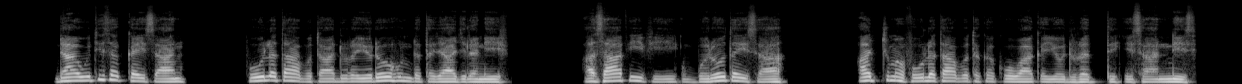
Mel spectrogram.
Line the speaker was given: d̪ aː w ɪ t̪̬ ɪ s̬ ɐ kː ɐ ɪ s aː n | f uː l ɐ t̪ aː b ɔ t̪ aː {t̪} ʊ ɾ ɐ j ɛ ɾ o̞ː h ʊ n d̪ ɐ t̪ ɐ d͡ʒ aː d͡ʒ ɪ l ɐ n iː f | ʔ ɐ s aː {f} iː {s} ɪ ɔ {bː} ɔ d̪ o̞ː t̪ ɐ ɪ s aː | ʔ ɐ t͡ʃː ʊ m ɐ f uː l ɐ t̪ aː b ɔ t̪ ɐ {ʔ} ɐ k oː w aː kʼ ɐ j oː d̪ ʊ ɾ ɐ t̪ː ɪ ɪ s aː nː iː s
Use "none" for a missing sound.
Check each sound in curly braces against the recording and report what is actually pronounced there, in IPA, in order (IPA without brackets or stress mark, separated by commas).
d̪, f, f, bː, k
